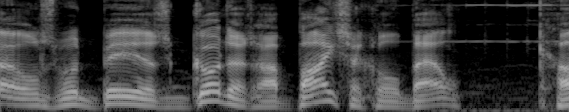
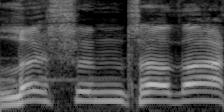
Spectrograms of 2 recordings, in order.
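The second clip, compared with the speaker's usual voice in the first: proud, beaming, pitched-up exclaiming voice; 8 semitones higher, 3 dB louder than usual. Hearing the new cowbell clang, he speaks proudly. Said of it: "chuffed [name] proudly".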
